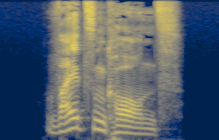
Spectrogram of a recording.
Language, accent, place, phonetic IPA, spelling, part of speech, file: German, Germany, Berlin, [ˈvaɪ̯t͡sn̩ˌkɔʁns], Weizenkorns, noun, De-Weizenkorns.ogg
- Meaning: genitive of Weizenkorn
